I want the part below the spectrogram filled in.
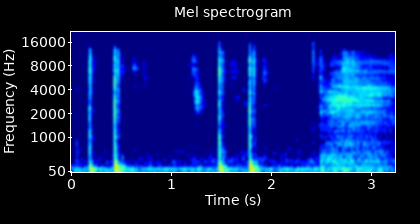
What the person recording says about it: it sounds hollow inside that means it's cooked all the way through and it's ready to eat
